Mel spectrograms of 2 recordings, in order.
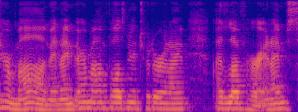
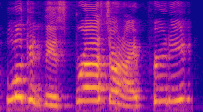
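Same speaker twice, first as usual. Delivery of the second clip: high, loud, vain mock-pretty voice; campy diva voice; 12 dB louder than usual. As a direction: preen like a vain diva, squealing. Campy self-parody bit.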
